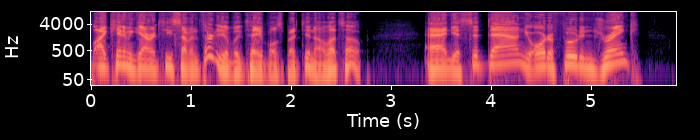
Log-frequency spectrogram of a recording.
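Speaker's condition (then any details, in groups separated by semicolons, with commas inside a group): No condition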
